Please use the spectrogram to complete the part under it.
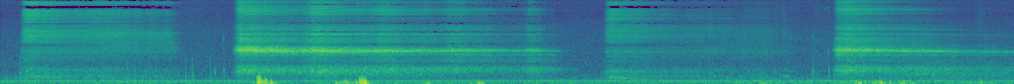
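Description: Slow, deliberate breathing in and out, soft airy swells of breath separated by long quiet stretches, a few unhurried breaths in all.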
